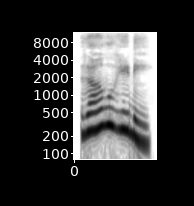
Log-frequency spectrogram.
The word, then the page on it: ರಾವುಹಿಡಿ: kannada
